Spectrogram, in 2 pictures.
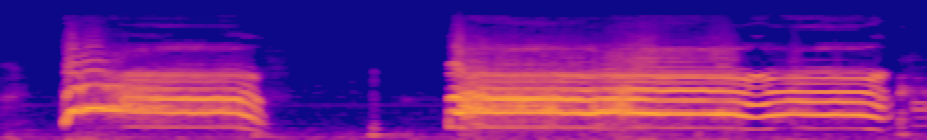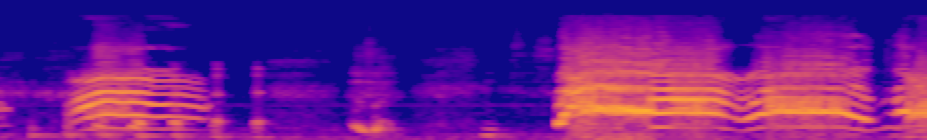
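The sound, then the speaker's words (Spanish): A man screaming as a sound effect: four long, loud, high-pitched wailing screams with wavering pitch, separated by short pauses. “también tengo el sonido de un gilipollas gritando.”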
